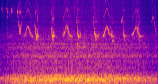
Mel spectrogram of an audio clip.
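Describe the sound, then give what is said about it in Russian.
Naked mole rats vocalizing: a quick, uneven series of short, high-pitched chirps and squeaks, about a dozen in all, over a steady low rumbling background noise. “Вот послушайте два разных разговора землекопов.”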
